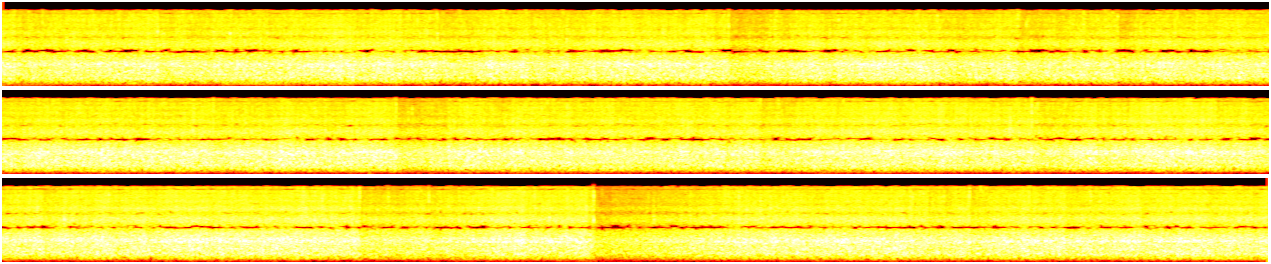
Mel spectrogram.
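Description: Heavy storm rain pouring down steadily, a dense, even hiss.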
